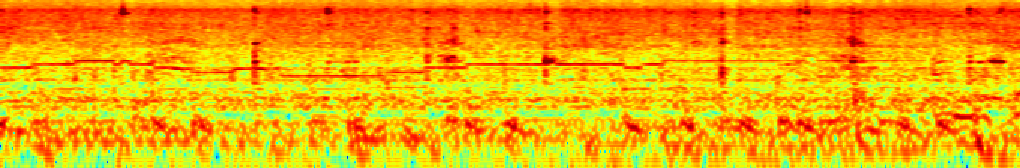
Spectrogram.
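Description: Mango chutney with turmeric fries in a pan, giving a steady sizzle over a gas flame, with scraping stirs and light clicks of a utensil against the pan throughout.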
